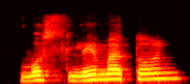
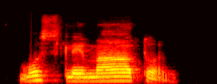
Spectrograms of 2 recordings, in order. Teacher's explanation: the only difference between the singular and the plural is the shortness and length of a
